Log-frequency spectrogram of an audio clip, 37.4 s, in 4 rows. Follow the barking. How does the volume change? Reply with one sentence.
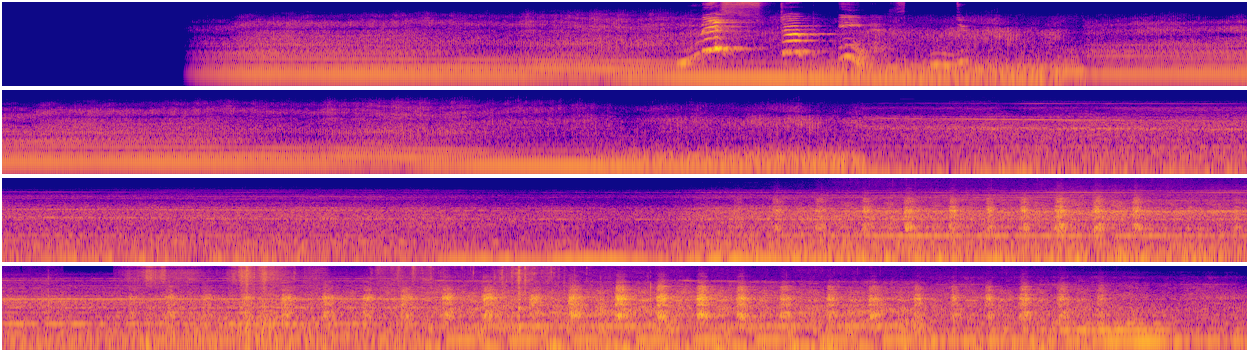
The volume of the barking goes up, then down.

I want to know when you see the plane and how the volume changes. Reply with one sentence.
The plane can be heard from 1.4 to 37.3 s, getting louder.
